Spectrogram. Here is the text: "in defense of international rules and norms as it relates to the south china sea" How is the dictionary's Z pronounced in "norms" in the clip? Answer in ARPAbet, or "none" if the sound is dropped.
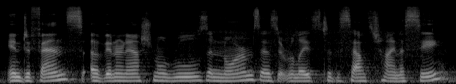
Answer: Z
